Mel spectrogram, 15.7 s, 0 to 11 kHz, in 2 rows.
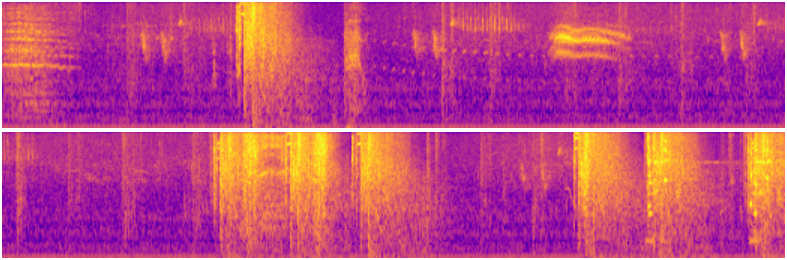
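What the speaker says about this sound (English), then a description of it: "Shooting all over the place." Gunfire in The Oregon Trail (2022) game, a few sharp shots cracking out at scattered moments, including a tight cluster midway and more near the end, over a quiet outdoor ambience with faint bird calls.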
